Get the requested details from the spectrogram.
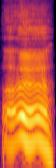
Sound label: World Voices, CHOCTAW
